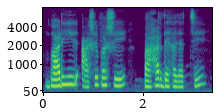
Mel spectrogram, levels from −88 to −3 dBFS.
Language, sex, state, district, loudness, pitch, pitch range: Bengali, female, West Bengal, Darjeeling, -18 LUFS, 235 Hz, 210-265 Hz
